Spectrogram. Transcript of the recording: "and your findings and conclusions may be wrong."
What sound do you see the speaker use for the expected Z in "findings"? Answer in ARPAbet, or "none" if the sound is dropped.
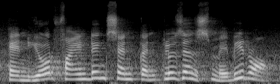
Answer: S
